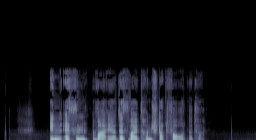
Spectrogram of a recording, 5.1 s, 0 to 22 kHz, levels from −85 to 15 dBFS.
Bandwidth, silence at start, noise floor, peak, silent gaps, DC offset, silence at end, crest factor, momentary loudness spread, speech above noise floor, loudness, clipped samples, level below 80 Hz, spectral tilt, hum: 11.5 kHz; 1 s; -69 dBFS; -2 dBFS; none; under 0.1%; 1.05 s; 22 dB; 13 LU; 47 dB; -22 LUFS; under 0.1%; -58 dBFS; -5.5 dB/octave; none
